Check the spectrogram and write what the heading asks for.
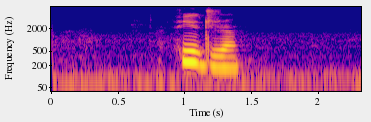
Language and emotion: Russian, neutral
